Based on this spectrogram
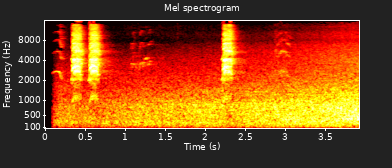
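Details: Rainbow lorikeet feeding on nectar from umbrella tree flowers in Australia gives three harsh, shrill screeches: two quick ones close together, then a third about two seconds later, over a steady hiss.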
